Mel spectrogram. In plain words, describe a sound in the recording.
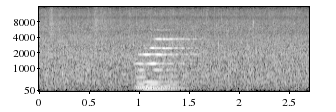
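A short musical jingle plays.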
